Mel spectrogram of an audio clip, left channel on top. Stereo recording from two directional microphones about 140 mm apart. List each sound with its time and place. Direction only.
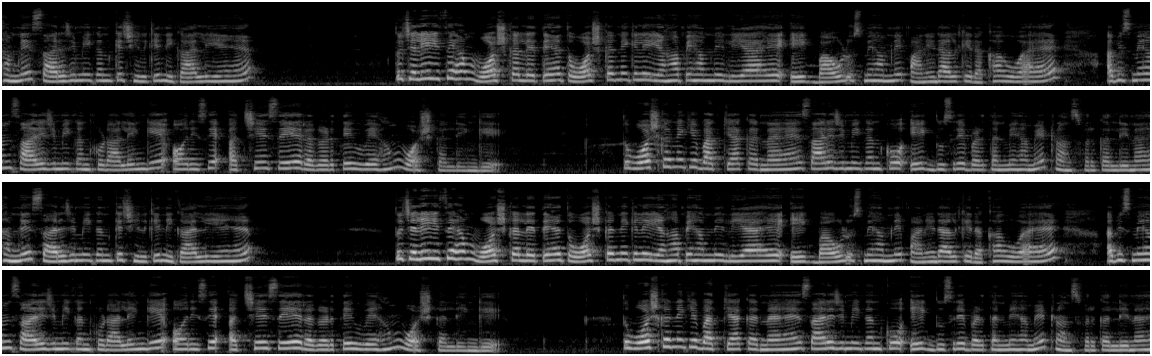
0.0 s a woman's voice: 45° right (ahead or behind)
3.9 s a woman's voice: 45° right (ahead or behind)
17.6 s a woman's voice: 45° right (ahead or behind)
